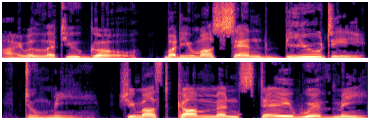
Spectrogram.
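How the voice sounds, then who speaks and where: In a very clean recording with a silent background, a man does a put-on character voice at a fairly high pitch and a very slow pace. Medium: read story. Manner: grave, heavy.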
